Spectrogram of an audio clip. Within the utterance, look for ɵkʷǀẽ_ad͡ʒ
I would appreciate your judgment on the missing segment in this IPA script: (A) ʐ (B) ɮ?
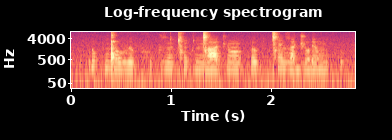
B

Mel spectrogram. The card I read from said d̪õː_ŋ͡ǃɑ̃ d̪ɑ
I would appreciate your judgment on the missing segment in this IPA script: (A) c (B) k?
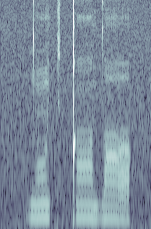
A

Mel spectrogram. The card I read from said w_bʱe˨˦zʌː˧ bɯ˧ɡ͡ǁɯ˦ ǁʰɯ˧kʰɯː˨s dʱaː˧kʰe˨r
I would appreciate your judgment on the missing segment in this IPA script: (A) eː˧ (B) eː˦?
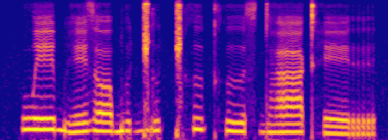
B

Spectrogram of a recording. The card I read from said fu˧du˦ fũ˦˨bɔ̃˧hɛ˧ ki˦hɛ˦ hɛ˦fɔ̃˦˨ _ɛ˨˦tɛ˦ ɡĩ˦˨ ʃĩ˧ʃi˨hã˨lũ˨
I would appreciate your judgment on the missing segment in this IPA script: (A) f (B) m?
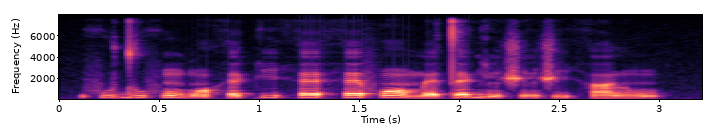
B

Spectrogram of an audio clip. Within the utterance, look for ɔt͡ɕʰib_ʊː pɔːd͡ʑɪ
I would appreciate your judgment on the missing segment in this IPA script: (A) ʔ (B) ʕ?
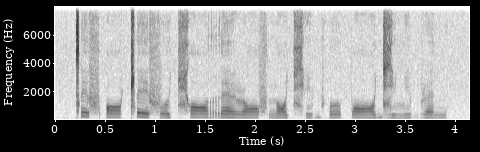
A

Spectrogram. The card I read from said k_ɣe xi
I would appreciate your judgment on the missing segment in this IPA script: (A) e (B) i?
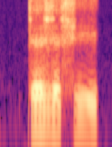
A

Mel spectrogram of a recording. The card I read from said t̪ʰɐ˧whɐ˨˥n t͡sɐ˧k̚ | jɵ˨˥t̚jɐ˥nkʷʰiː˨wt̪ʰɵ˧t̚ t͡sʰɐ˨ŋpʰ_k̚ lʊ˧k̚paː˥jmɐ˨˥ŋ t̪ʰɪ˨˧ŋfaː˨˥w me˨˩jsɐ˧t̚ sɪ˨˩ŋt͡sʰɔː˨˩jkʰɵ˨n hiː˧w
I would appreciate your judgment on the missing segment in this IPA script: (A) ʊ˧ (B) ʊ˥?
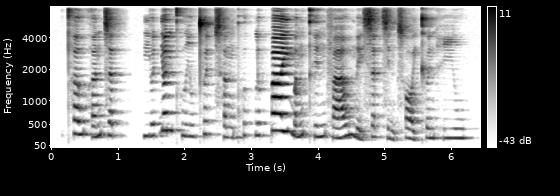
A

